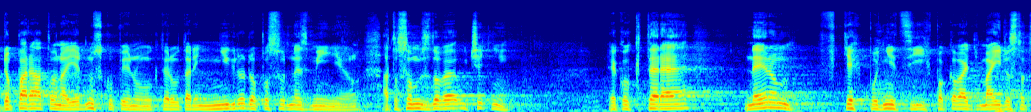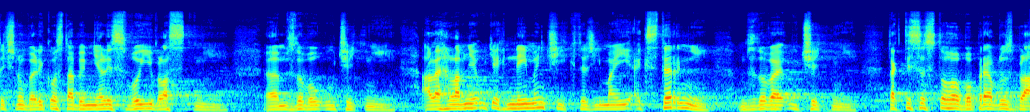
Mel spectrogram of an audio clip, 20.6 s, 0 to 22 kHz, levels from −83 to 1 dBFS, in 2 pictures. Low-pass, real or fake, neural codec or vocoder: 14.4 kHz; real; none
